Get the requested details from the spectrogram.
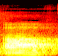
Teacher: जब हम बड़ा आ बोलते हैं जैसे आ, तो हमारा मुख क्या है आपका पूरा लगभग खुला रहता है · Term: विवृत स्वर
